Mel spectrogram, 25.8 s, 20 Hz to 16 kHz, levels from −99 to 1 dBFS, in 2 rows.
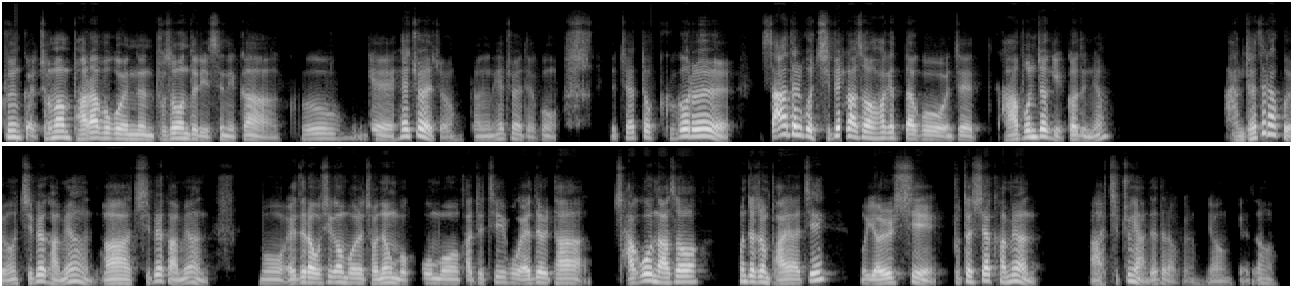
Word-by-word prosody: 그러니까 165 Hz, -2 st, -1 dB
저만 155 Hz, +3 st, +2 dB
바라보고 130 Hz, +1 st, +4 dB
있는 115 Hz, -3 st, 0 dB
부서원들이 120 Hz, -1 st, 0 dB
있으니까 105 Hz, -, -4 dB
그게 125 Hz, -, -6 dB
해 180 Hz, -, +4 dB
줘야죠, 175 Hz, -, +1 dB
당연히 90 Hz, +3 st, -10 dB
해 125 Hz, -, -8 dB
줘야 120 Hz, -3 st, -6 dB
되고. 85 Hz, -2 st, -12 dB, 0.5 s
근데 -, -, -15 dB
제가 140 Hz, 0 st, -4 dB
또 155 Hz, -, -2 dB
그거를 180 Hz, +8 st, +3 dB, 0.3 s
싸 230 Hz, -, +4 dB
들고 215 Hz, -4 st, +6 dB
집에 200 Hz, -, +3 dB
가서 160 Hz, -7 st, +4 dB
하겠다고 115 Hz, -8 st, 0 dB
인제 100 Hz, -2 st, -4 dB, 0.3 s
가 105 Hz, +4 st, +1 dB
본 165 Hz, +1 st, +2 dB
적이 180 Hz, -2 st, +4 dB
있거든요. 105 Hz, -, -4 dB, 1.1 s
안 90 Hz, +1 st, -9 dB
되더라고요. 225 Hz, -, 0 dB
집에 120 Hz, +10 st, 0 dB
가면 150 Hz, -5 st, -3 dB
아 105 Hz, +1 st, +2 dB
집에 165 Hz, -, -3 dB
가면 125 Hz, -, -3 dB, 0.5 s
뭐 100 Hz, -1 st, -5 dB
애들하고 120 Hz, +2 st, +3 dB
시간 135 Hz, +2 st, 0 dB
보내고 120 Hz, -1 st, 0 dB
저녁 120 Hz, +3 st, 0 dB
먹고 115 Hz, +3 st, -5 dB
뭐 105 Hz, -2 st, -1 dB
같이 105 Hz, +3 st, -7 dB
티브이 135 Hz, -2 st, -7 dB
보고 120 Hz, -1 st, -1 dB
애들 130 Hz, -2 st, +1 dB
다 115 Hz, -2 st, -1 dB, 0.3 s
자고 155 Hz, +11 st, +2 dB
나서 145 Hz, +1 st, +4 dB, 0.4 s
혼자 150 Hz, -1 st, +1 dB
좀 140 Hz, -2 st, +1 dB
봐야지 105 Hz, -, 0 dB, 0.3 s
뭐 105 Hz, -, -9 dB
10 110 Hz, +4 st, +4 dB
시부터 125 Hz, +4 st, -3 dB
시작하면 155 Hz, 0 st, 0 dB, 0.5 s
아 -, -, -8 dB
집중이 -, -, -5 dB
안 -, -, -3 dB
되더라고요, -, -, -10 dB
영. 80 Hz, -1 st, -13 dB
그래서 105 Hz, -6 st, -15 dB
125 Hz, 315 characters per minute, -23 LUFS, 105-150 Hz, 1.1 s, 들고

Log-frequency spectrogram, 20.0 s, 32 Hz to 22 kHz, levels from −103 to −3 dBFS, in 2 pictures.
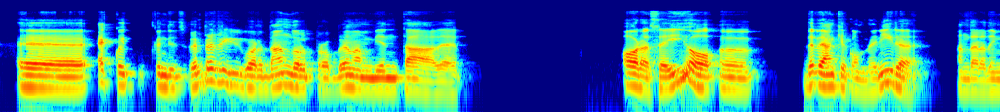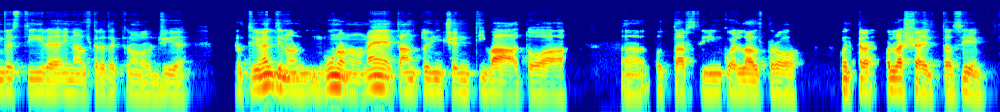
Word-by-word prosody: Ehm, 125 Hz, -3 st, +5 dB
e -, -, +2 dB
qui 150 Hz, 0 st, -2 dB
quindi 135 Hz, -3 st, -1 dB
sempre 150 Hz, +10 st, 0 dB
ri 185 Hz, -1 st, -1 dB
riguardando 140 Hz, 0 st, +1 dB
il 125 Hz, -1 st, -2 dB
problema 125 Hz, +4 st, 0 dB
ambientale 115 Hz, -5 st, +1 dB, 1.6 s
ora 145 Hz, -7 st, +6 dB
se 120 Hz, +1 st, +1 dB
io, 130 Hz, -1 st, +5 dB
uhm 115 Hz, -2 st, -3 dB, 0.4 s
deve 160 Hz, 0 st, +4 dB
anche 140 Hz, -1 st, +5 dB
convenire 115 Hz, -, -2 dB, 0.2 s
andare 110 Hz, -2 st, -3 dB
ad 105 Hz, -, -7 dB
investire 110 Hz, -1 st, -5 dB
in 105 Hz, -1 st, -8 dB
altre 95 Hz, -1 st, -7 dB
tecnologie, 90 Hz, -1 st, -10 dB, 0.4 s
altrimenti 135 Hz, +3 st, +1 dB
non 105 Hz, -3 st, -2 dB, 0.2 s
uno 135 Hz, +2 st, +3 dB
non 100 Hz, +2 st, -3 dB
è 135 Hz, -2 st, +4 dB
tanto 110 Hz, 0 st, -3 dB
incentivato 100 Hz, -3 st, -1 dB
a, 90 Hz, 0 st, -2 dB, 0.5 s
uhm, -, -, -8 dB
buttarsi 105 Hz, 0 st, -5 dB
in 100 Hz, 0 st, -5 dB
quell'altro 100 Hz, -2 st, -3 dB, 0.3 s
quel -, -, -3 dB
tra -, -, 0 dB
quella -, -, +3 dB
scelta, -, -, -2 dB
sì. -, -, -5 dB
115 Hz, 120 wpm, -25 LUFS, 105-135 Hz, 1.6 s, ora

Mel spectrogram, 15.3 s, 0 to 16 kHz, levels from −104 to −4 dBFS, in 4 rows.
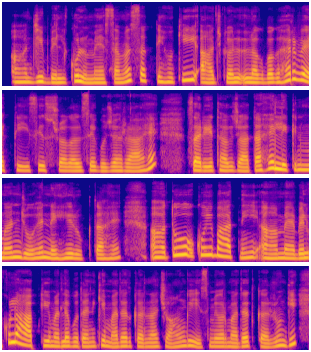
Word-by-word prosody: अ, -, -, -1 dB
जी, 190 Hz, +3 st, +1 dB
बिल्कुल 180 Hz, +5 st, +1 dB
मैं 170 Hz, 0 st, -1 dB
समझ 175 Hz, +8 st, -1 dB
सकती 245 Hz, -5 st, -2 dB
हूँ 195 Hz, 0 st, -1 dB
कि 280 Hz, +2 st, +2 dB
आजकल 175 Hz, +2 st, 0 dB, 0.2 s
लगभग 180 Hz, +1 st, 0 dB
हर 275 Hz, +6 st, +3 dB
व्यक्ति 200 Hz, -, +1 dB
इसी 185 Hz, +3 st, -3 dB
स्ट्रगल 165 Hz, -2 st, -2 dB
से 180 Hz, -, -1 dB
गुज़र 165 Hz, +1 st, -3 dB
रहा 155 Hz, -1 st, -2 dB
है 320 Hz, -, +3 dB, 0.5 s
शरीर 175 Hz, -2 st, +3 dB
थक 175 Hz, -2 st, +1 dB
जाता 165 Hz, +2 st, +1 dB
है, 275 Hz, -, +6 dB
लेकिन 215 Hz, -4 st, +4 dB
मन 215 Hz, +3 st, +3 dB
जो 190 Hz, -5 st, -1 dB
है 205 Hz, +3 st, +1 dB
नहीं 195 Hz, -2 st, +1 dB
रुकता 175 Hz, +1 st, -3 dB
है। 180 Hz, +5 st, -5 dB, 0.4 s
अ, 220 Hz, +1 st, +2 dB
तो 335 Hz, 0 st, +5 dB
कोई 330 Hz, -1 st, +2 dB
बात 270 Hz, -6 st, +2 dB
नहीं 215 Hz, +2 st, -2 dB
अ, 185 Hz, -2 st, 0 dB
मैं 190 Hz, -2 st, 0 dB
बिल्कुल 210 Hz, -, +4 dB
आपकी 220 Hz, -7 st, +2 dB
मतलब 190 Hz, -1 st, 0 dB
होता 180 Hz, -1 st, -2 dB
हैं -, -, -3 dB
ना, 185 Hz, -, -6 dB
कि 220 Hz, -, -1 dB
मदद 185 Hz, +1 st, -2 dB
करना 170 Hz, 0 st, -2 dB
चाहूँगी 180 Hz, +5 st, -3 dB
इसमें 175 Hz, +4 st, -6 dB
और 175 Hz, -, -1 dB
मदद 175 Hz, +3 st, -1 dB
करूँगी। 210 Hz, -, -1 dB
185 Hz, 195 wpm, -21 LUFS, 175-215 Hz, 0.5 s, है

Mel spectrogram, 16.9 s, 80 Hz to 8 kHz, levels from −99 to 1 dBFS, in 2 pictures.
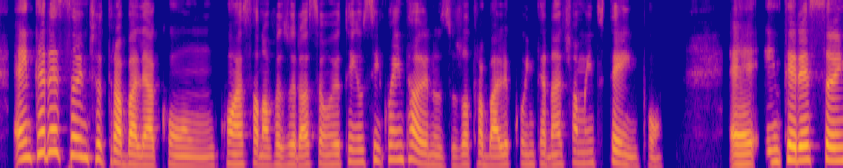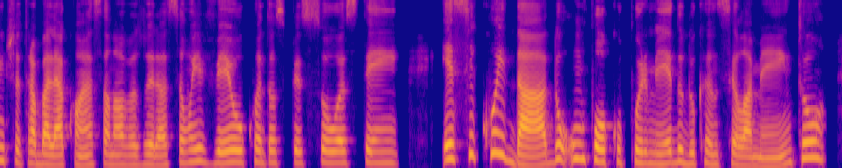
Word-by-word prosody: É 250 Hz, -, +4 dB
interessante 315 Hz, -3 st, +2 dB
trabalhar 170 Hz, -7 st, +2 dB
com 150 Hz, -2 st, -5 dB
com 180 Hz, -1 st, -1 dB
essa 170 Hz, 0 st, -1 dB
nova 155 Hz, +1 st, -2 dB
geração. 165 Hz, 0 st, -3 dB
Eu 170 Hz, -, -2 dB
tenho 205 Hz, +1 st, -7 dB
50 250 Hz, +3 st, -3 dB
anos, 165 Hz, -4 st, -3 dB
eu 150 Hz, -, -13 dB
já 170 Hz, +1 st, -3 dB
trabalho 165 Hz, -1 st, -1 dB
com 180 Hz, -, -12 dB
internet 170 Hz, 0 st, -6 dB
há 195 Hz, -, -1 dB
muito 185 Hz, +1 st, -11 dB
tempo, 150 Hz, -8 st, -4 dB, 0.7 s
é 170 Hz, +1 st, +5 dB
interessante 230 Hz, 0 st, +5 dB
trabalhar 170 Hz, -3 st, +2 dB
com 155 Hz, -, -5 dB
essa 165 Hz, +3 st, -3 dB
nova 165 Hz, 0 st, -2 dB
geração 165 Hz, +4 st, -2 dB
e 220 Hz, +1 st, 0 dB
ver 190 Hz, +1 st, 0 dB
o 200 Hz, -1 st, +3 dB
quanto 200 Hz, -1 st, -5 dB
as 195 Hz, 0 st, -4 dB
pessoas 195 Hz, 0 st, -2 dB
têm 190 Hz, -2 st, -4 dB, 0.4 s
esse 260 Hz, +6 st, +3 dB
cuidado, 210 Hz, -, +3 dB
um 260 Hz, -, +1 dB
pouco 210 Hz, -4 st, +2 dB
por 195 Hz, -3 st, -1 dB
medo 185 Hz, +4 st, -2 dB
do 180 Hz, -1 st, -5 dB
cancelamento, 170 Hz, -, -1 dB
185 Hz, 150 wpm, -25 LUFS, 165-220 Hz, 0.7 s, é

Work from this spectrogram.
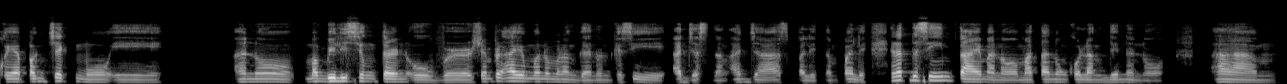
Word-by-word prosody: kaya 135 Hz, 0 st, +3 dB
'pag-check 140 Hz, +3 st, +1 dB
mo, 115 Hz, -2 st, -4 dB
eh, 105 Hz, -1 st, -8 dB, 0.8 s
ano, 130 Hz, -2 st, -1 dB, 0.2 s
mabilis 150 Hz, +2 st, +6 dB
'yong 140 Hz, -3 st, -2 dB
turnover. 105 Hz, -4 st, +1 dB
Siyempre 140 Hz, +9 st, 0 dB
ayaw 150 Hz, 0 st, +5 dB
mo 140 Hz, -1 st, -2 dB
naman 125 Hz, -2 st, -4 dB
ng -, -, -14 dB
gano'n, 100 Hz, +1 st, -5 dB
kasi 110 Hz, -2 st, -4 dB, 0.2 s
adjust -, -, -1 dB
nang 90 Hz, -, -10 dB
adjust, 105 Hz, -3 st, -5 dB
palit 90 Hz, -1 st, -8 dB
nang 95 Hz, +1 st, -15 dB
palit, 115 Hz, -3 st, -4 dB, 0.2 s
and 195 Hz, -, +8 dB
at 195 Hz, -, -17 dB
the 195 Hz, -, +4 dB
same 185 Hz, +1 st, +5 dB
time, 120 Hz, -2 st, +5 dB
ano 100 Hz, -2 st, -3 dB
matanong 115 Hz, +1 st, -2 dB
ko -, -, -2 dB
lang 110 Hz, -2 st, -4 dB
din, 115 Hz, 0 st, -5 dB
ano, 85 Hz, -6 st, -11 dB, 0.5 s
um, 110 Hz, -4 st, -1 dB
115 Hz, 155 wpm, -23 LUFS, 105-135 Hz, 0.8 s, and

